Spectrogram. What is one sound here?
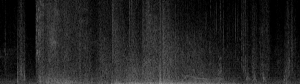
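A fiery magical whoosh rushes past.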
